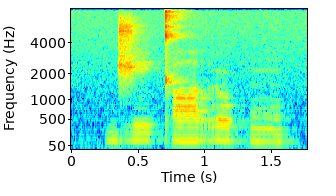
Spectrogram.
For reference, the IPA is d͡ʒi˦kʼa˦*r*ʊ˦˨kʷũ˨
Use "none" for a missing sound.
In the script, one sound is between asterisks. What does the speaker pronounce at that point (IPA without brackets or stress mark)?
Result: r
